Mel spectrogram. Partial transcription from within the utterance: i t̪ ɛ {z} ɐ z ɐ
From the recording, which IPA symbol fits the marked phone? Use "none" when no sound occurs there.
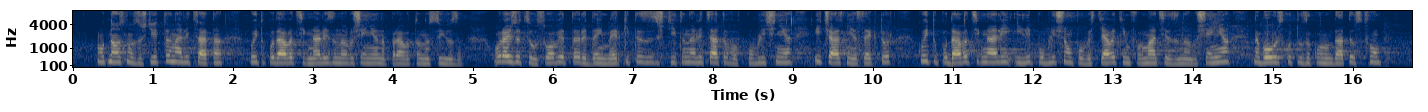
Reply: z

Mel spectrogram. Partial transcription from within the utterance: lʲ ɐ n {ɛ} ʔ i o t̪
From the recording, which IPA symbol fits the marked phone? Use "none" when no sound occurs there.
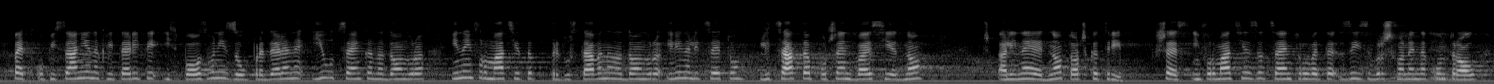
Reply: ɛ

